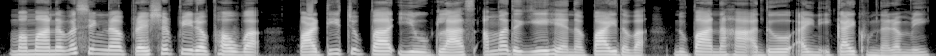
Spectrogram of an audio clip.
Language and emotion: Manipuri, happy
